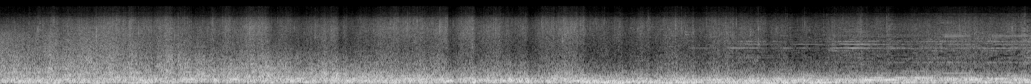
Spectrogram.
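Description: Steady, heavy rain pours with a dense hiss, while deep thunder rumbles underneath throughout, loud and continuous without a break. No voices are heard.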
